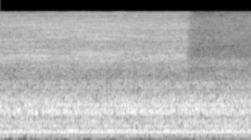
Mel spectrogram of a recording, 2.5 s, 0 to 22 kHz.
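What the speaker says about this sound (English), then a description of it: "It's weird on my airbrush now that the nozzle is spraying in an opposite" An airbrush hisses steadily as it sprays paint onto a 1/144 HG Gundam Cathedral Schwartzritter model, its nozzle bent at an odd angle, giving a continuous loud airy spray with no pauses or talking.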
